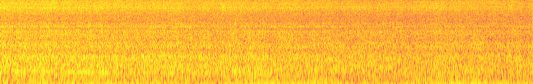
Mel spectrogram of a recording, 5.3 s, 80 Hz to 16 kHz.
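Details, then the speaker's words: Bourgault 7000 air seeder with Auto Section Control, only tank 1 running, X30 increase/decrease test: steady low drone whose tone steps up and down with metering shaft speed; normal operation. "I'll turn the other tanks off other than tank 1 so you can hear it better. Increase, decrease."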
